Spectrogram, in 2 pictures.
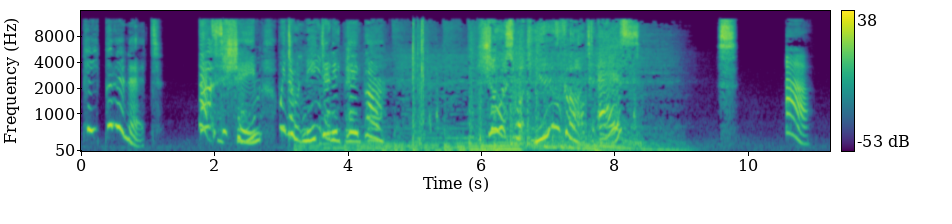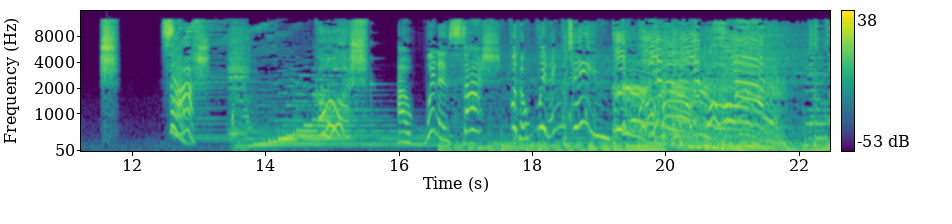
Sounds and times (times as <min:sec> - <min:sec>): Speech: 0:00.0 - 0:01.2, 0:01.8 - 0:04.6, 0:06.0 - 0:08.4, 0:12.4 - 0:13.8, 0:14.7 - 0:21.6
Music: 0:03.2 - 0:09.1, 0:13.0 - 0:22.4.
